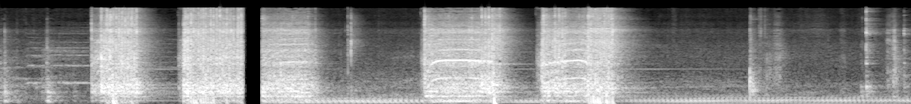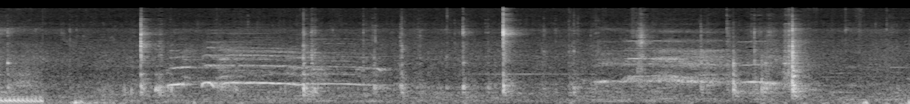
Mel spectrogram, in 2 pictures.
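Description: Cordless impact driver hammering in five short bursts on the rear-wheel axle nut of an electric bike's hub motor, over the first six seconds. Later a rooster crows twice, each call about two seconds long.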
